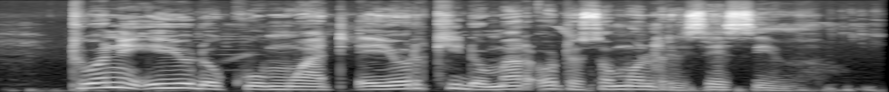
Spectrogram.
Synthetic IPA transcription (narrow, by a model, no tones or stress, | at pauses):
twoniɪjuɗokwomwatʰɛjorkʰiɗomaɾʔɔtɔsɔmɔlrisɛsiv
